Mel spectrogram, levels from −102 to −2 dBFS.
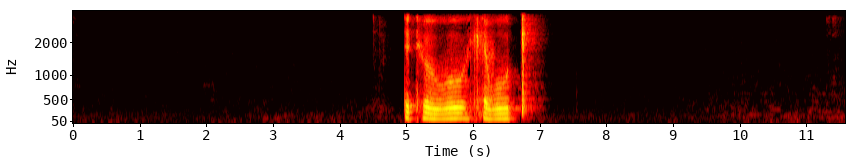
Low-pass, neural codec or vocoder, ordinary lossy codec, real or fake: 3.6 kHz; none; AAC, 16 kbps; real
